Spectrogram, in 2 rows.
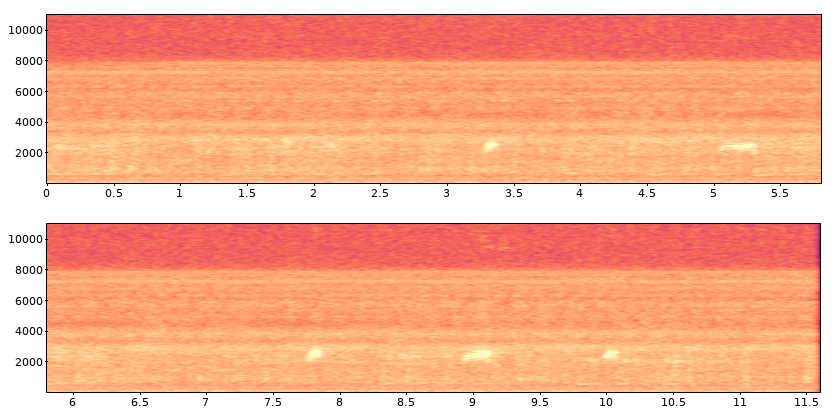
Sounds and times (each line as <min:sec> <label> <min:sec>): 0:00.1 insects 0:11.6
